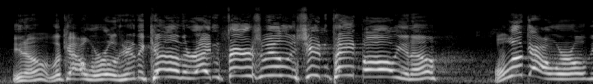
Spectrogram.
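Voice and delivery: a hammed-up "look out, world" in a high voice; mock hype. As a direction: sarcastically hype them up like a trailer. Mocking the next generation.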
